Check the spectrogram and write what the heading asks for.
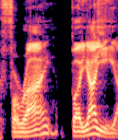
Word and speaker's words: Farayi Bayayi: Pastor Farayi, Bayayi.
